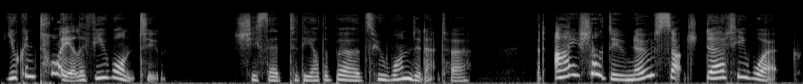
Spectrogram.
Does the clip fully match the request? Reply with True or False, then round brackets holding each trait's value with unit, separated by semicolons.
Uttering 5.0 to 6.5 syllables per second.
False (4.5 syllables/s)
